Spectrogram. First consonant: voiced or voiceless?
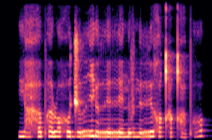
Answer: voiced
